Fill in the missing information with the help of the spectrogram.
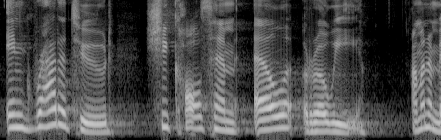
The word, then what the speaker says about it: El Roi: If you can roll your R's, really go for it here. But El Roi, say it one more time, El Roi. I said this wrong for the last million years. I thought it was like El Roi.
